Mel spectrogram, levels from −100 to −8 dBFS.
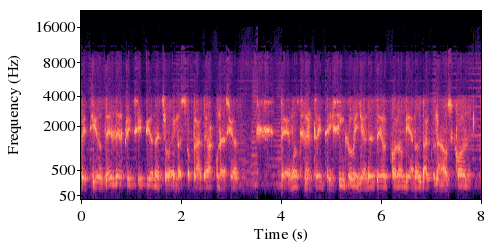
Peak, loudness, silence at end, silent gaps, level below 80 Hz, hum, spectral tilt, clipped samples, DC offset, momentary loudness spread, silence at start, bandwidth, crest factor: -2 dBFS; -24 LUFS; 0 s; none; -82 dBFS; none; -2.5 dB/octave; under 0.1%; under 0.1%; 5 LU; 0 s; 16 kHz; 24 dB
